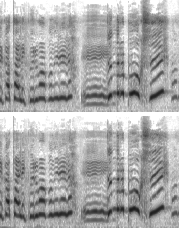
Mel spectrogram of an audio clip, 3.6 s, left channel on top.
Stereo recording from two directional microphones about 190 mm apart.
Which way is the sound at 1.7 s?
40° left (ahead or behind).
